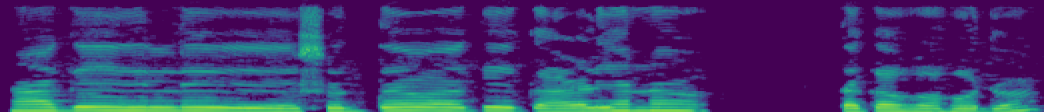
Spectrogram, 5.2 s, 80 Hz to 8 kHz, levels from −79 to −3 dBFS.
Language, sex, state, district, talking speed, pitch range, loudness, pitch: Kannada, female, Karnataka, Dharwad, 55 wpm, 200-230 Hz, -20 LUFS, 220 Hz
